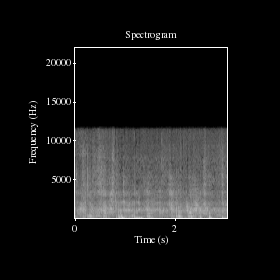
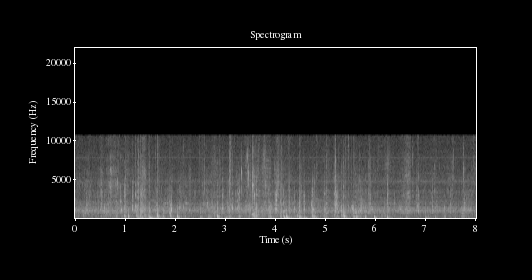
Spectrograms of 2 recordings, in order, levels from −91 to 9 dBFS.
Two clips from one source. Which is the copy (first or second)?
first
